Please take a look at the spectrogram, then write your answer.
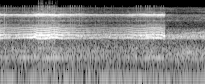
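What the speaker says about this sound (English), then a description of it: "Here we have a wasp, very typical noise." A high, steady buzzing drone with a slight wavering pitch, loud and close, cutting off sharply near the end.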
